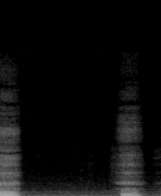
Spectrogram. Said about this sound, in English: So if you invite the air to come up into the upper chest, you can even breathe in through your mouth and maybe it's like a gasp.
